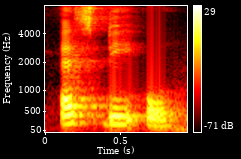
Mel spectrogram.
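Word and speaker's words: SDO: मैन एस डी ओ आप pronounce करके देखो एसडीओ एस आपको देखने में कॉन्सोनेंट लगेगा लेकिन यह एस एस साउंड क्या कर रहा है एक ही साउंड कर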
